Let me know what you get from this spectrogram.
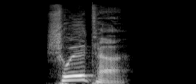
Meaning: inflection of schultern: 1. first-person singular present 2. singular imperative
- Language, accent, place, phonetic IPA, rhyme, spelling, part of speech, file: German, Germany, Berlin, [ˈʃʊltɐ], -ʊltɐ, schulter, verb, De-schulter.ogg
